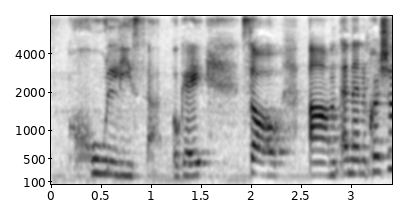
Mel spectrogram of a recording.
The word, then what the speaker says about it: Julissa: So my name is Julissa, pronounced Julissa. In Spanish it's pronounced Julissa, not Julissa. A lot of people call me that, Julissa, and it's a J.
